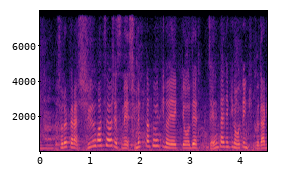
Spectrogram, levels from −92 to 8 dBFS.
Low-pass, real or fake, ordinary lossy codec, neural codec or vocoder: none; fake; none; codec, 16 kHz, 2 kbps, FunCodec, trained on LibriTTS, 25 frames a second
